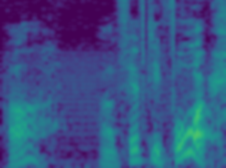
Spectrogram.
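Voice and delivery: ordinary talk, nothing marked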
